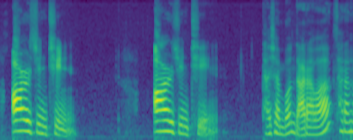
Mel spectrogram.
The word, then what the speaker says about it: Argentine: 그런데 아르헨티나 사람, 아르헨티나 말할 때는 앞에 강하게 하는 Argentine.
